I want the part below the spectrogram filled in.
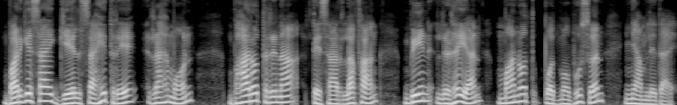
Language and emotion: Santali, neutral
